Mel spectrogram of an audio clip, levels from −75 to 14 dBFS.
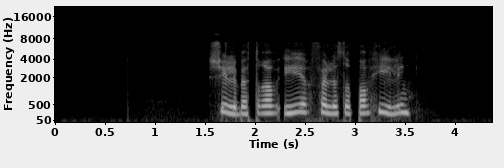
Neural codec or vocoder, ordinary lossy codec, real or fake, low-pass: none; Opus, 16 kbps; real; 7.2 kHz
